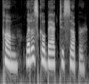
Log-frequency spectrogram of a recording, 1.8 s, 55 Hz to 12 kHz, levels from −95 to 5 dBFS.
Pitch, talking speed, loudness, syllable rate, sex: 210 Hz, 235 wpm, -21 LUFS, 5.0 syllables/s, female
